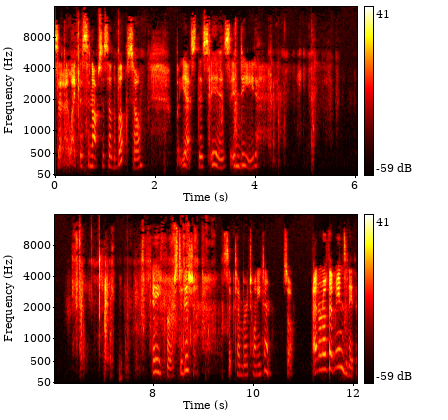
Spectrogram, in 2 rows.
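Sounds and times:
paper pages rustling: 0.1s - 1.0s, 2.9s - 9.7s.

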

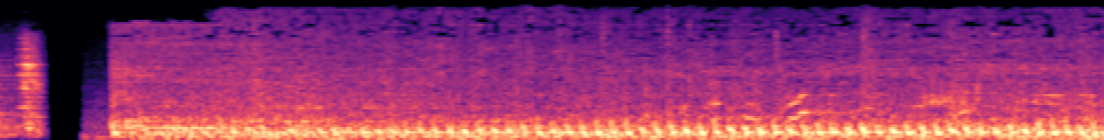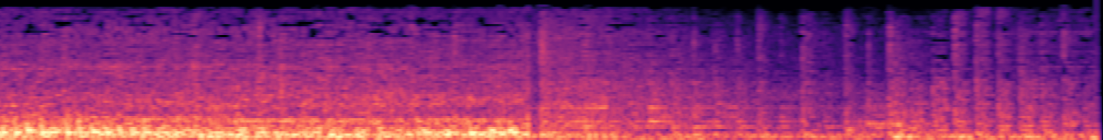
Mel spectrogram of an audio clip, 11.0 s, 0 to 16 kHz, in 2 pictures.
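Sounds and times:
street noise: 0.0s - 11.0s
vehicle engines rumbling: 0.5s - 8.2s.

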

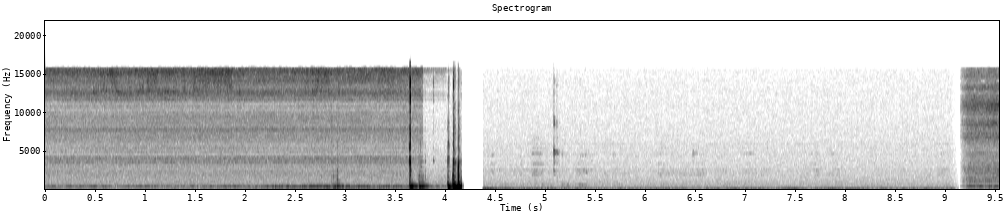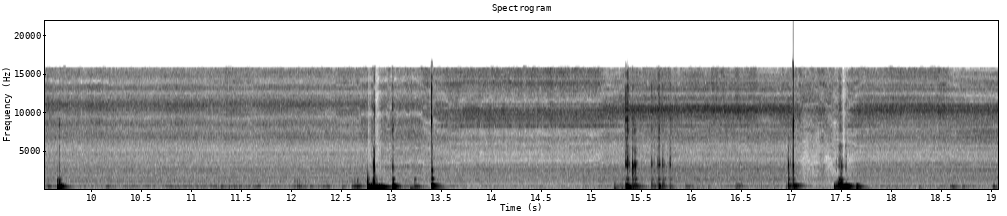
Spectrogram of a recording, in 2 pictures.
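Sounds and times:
gas torch hissing: 0.0s - 3.8s, 9.1s - 19.0s.

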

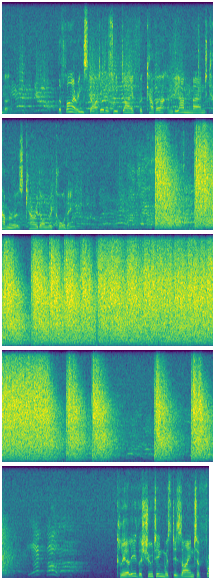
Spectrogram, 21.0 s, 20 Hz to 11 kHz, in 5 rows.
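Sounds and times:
automatic gunfire: 7.3s - 15.0s, 15.7s - 17.1s.

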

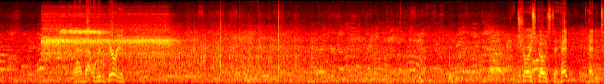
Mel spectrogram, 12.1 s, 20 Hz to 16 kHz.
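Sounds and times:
crowd chatter: 0.0s - 12.0s
scoreboard buzzer: 0.9s - 3.6s.

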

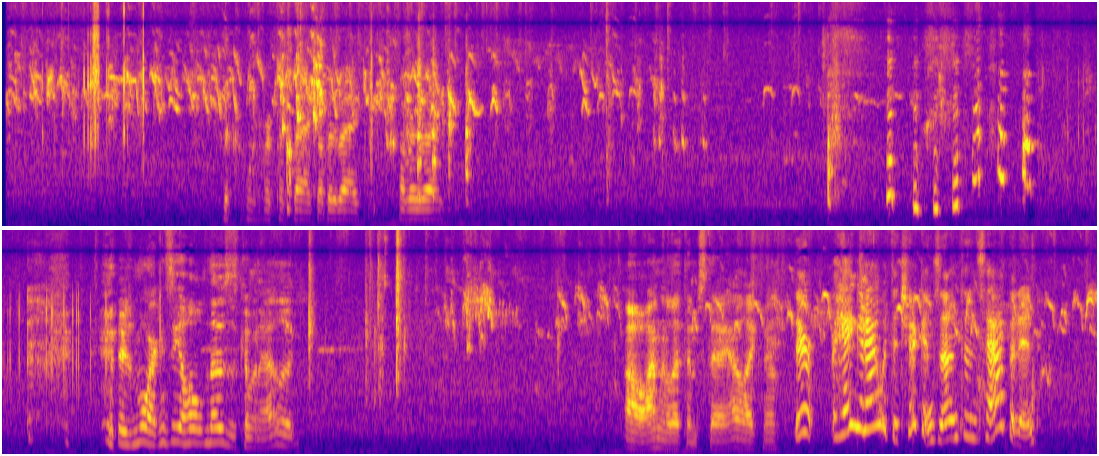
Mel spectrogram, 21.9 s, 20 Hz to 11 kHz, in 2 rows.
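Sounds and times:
small birds chirping: 0.0s - 21.9s
sharp clicks: 10.7s - 11.9s.

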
